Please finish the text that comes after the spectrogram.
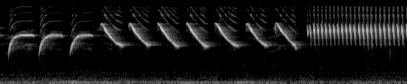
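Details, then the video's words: Canary singing a 'cengkok mewah' training phrase to entice other canaries to sing; three rising-then-falling whistles, a run of eight sharply descending whistles about three per second, then a fast buzzy trill. "Materan Burung Kenari Lagu Istimewa! Cengkok Mewah Bikin Kenari lain Ikut Terpancing jadi Gacor"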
